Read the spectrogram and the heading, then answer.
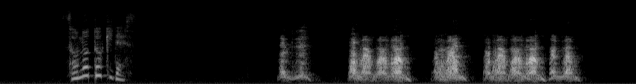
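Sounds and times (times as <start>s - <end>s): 
speech: 0.7s - 1.4s
hunting dogs growling and barking: 2.8s - 5.9s.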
